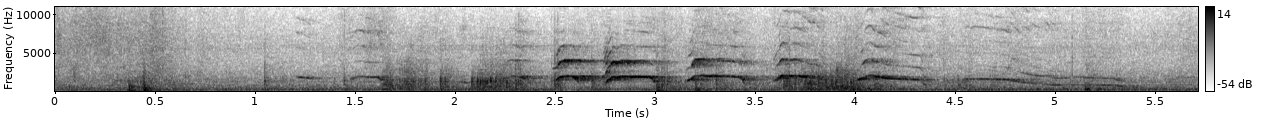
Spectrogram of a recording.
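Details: Male Cockabichon puppy makes a run of high, thin whines, each a short sliding note, some rising and several falling, packed closely over about four seconds and ending in a longer descending whimper, over a steady low hum and room noise.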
